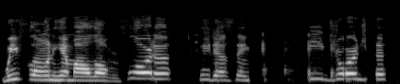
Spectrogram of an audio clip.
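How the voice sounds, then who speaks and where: A man with a notably high-pitched voice talks in a casual, motivational way. He rambles through anecdotes and keeps checking that the listener follows. The sound is dry and close, with very little room. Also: moderate pace, no room sound. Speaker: talk show co-host.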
